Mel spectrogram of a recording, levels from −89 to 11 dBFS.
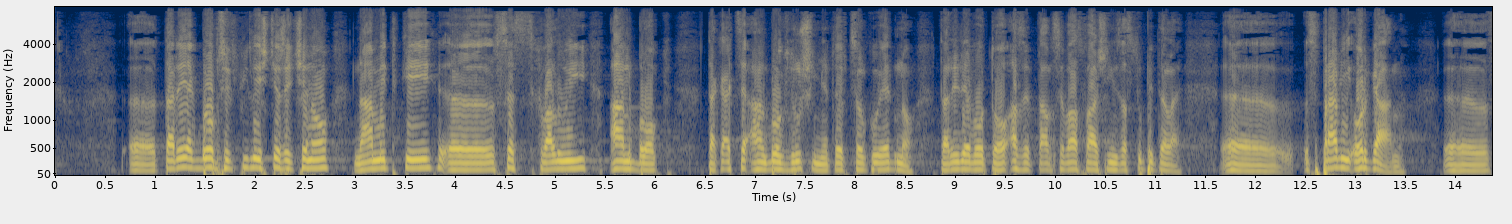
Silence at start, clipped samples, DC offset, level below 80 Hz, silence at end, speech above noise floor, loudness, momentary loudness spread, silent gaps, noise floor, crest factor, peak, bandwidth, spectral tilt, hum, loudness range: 0.75 s; 4%; under 0.1%; -30 dBFS; 0 s; 33 dB; -9 LUFS; 8 LU; none; -41 dBFS; 8 dB; 0 dBFS; 8 kHz; -7 dB/octave; none; 3 LU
